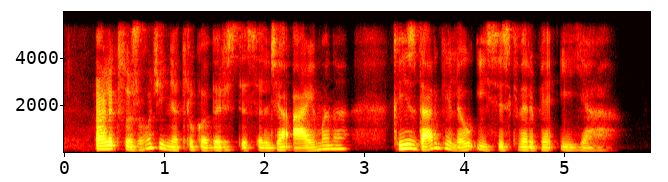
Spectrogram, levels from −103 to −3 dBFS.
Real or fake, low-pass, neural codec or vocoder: real; 5.4 kHz; none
